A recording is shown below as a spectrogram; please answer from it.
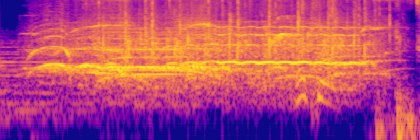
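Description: Small audience applauding and cheering, with voices calling out, as the song ends; the sound cuts off suddenly near the end.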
